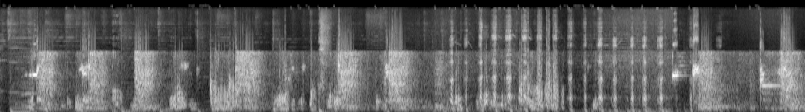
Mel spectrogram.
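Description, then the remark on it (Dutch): Carbide cannon blasts fired from milk churns go off one after another in a rapid, irregular series of sharp booming bangs over a noisy, rumbling outdoor background, loud. “Komt er een serie allemaal melkbussen”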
